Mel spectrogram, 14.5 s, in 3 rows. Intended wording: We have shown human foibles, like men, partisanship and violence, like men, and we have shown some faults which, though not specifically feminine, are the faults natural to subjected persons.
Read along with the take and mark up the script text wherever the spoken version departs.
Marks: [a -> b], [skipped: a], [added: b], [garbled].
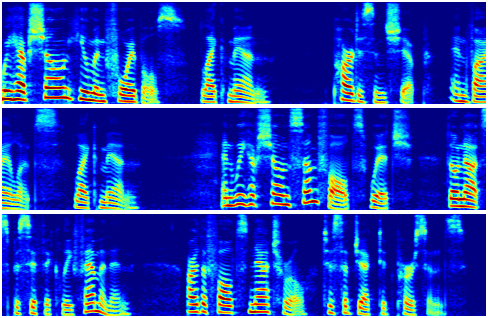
We have shown human foibles, like men, partisanship and violence, like men, and we have shown some faults which, though not specifically feminine, are the faults natural to subjected persons.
